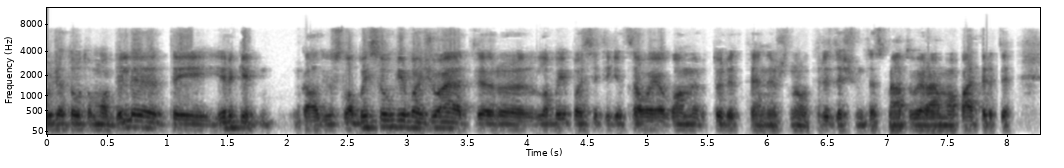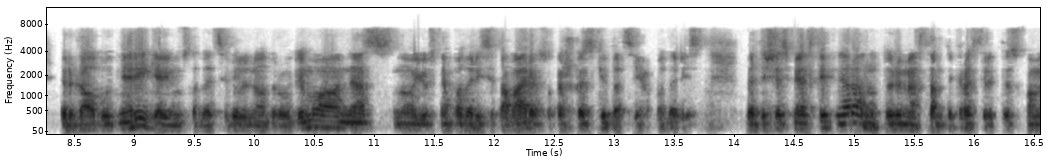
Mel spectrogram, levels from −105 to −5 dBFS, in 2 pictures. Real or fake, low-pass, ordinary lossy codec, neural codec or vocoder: real; 7.2 kHz; AAC, 32 kbps; none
